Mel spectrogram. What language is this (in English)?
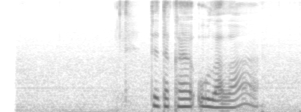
Russian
